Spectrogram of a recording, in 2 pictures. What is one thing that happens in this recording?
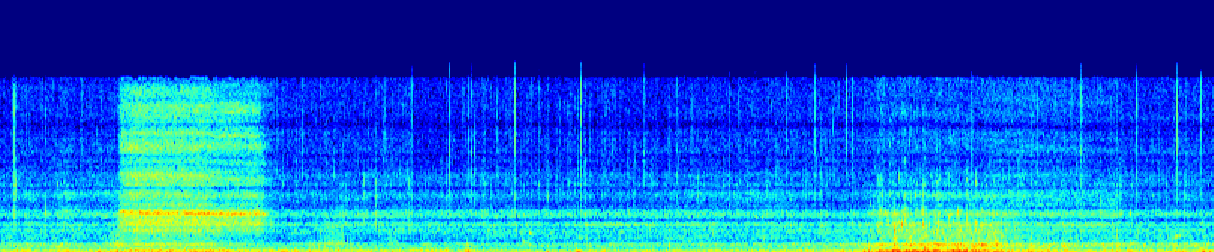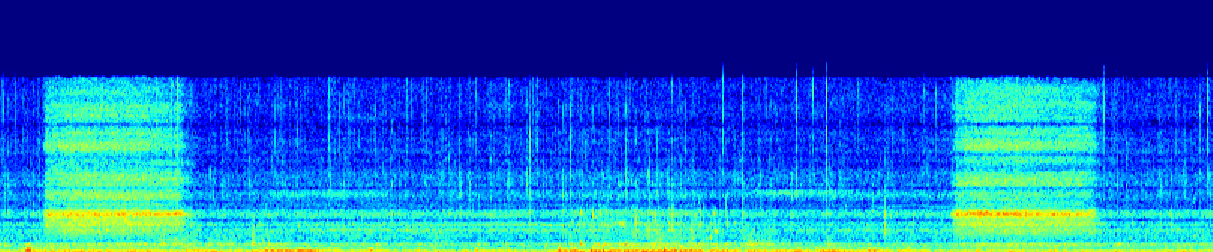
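A diver's breath hisses through a regulator, in short bursts.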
